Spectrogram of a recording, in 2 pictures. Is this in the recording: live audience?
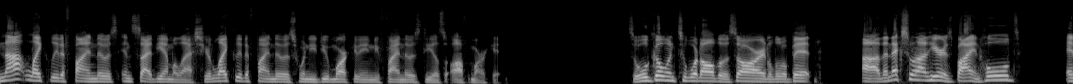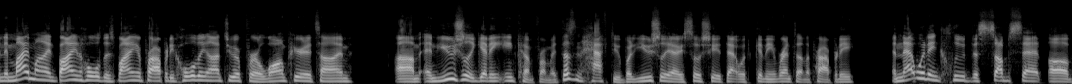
yes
